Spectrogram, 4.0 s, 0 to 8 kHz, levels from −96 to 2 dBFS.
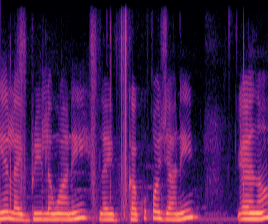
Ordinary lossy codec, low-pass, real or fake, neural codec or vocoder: none; none; real; none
